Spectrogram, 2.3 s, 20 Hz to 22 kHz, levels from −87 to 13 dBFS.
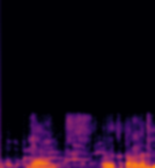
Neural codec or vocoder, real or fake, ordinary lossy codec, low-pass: codec, 16 kHz, 2 kbps, FreqCodec, smaller model; fake; none; 7.2 kHz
